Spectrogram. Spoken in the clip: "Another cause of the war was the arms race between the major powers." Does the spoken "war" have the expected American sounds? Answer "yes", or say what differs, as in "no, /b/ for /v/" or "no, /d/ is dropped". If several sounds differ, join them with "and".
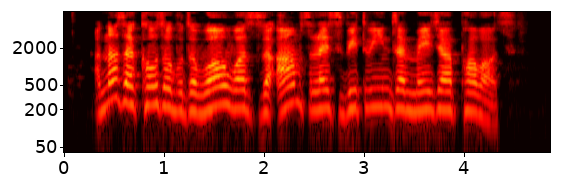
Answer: no, /l/ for /ɹ/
